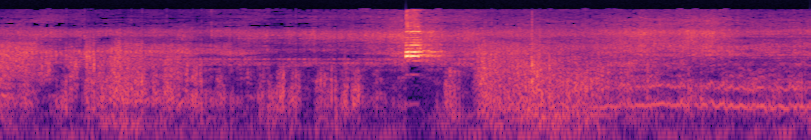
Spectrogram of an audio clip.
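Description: Motorcycle ride on a dusty town road: engine running with road and wind noise, a short horn beep about three seconds in, and a steady engine note from about four seconds on.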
